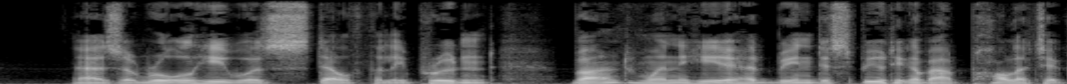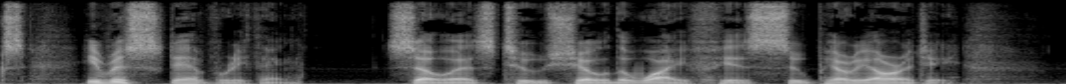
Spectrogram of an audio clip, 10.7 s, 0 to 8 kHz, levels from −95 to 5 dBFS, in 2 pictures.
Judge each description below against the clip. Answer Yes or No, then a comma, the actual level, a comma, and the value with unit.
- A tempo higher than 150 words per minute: No, average, 145 wpm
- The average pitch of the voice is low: Yes, very low, 85 Hz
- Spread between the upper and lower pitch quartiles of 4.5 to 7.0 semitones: Yes, average, 4.9 semitones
